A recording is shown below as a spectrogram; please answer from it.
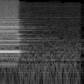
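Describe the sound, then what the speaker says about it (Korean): A ready-mix concrete truck's horn blasts once, loud and close, then cuts off abruptly, leaving low road rumble behind. "계속 빵빵거리거든요"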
